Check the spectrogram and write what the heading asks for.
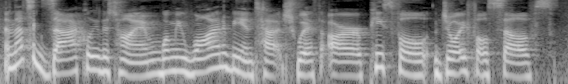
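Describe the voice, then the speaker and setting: A woman with a mid-range voice acts as a relaxation guide for a yoga nidra meditation. She offers gentle, soothing instructions and pauses between phrases.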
